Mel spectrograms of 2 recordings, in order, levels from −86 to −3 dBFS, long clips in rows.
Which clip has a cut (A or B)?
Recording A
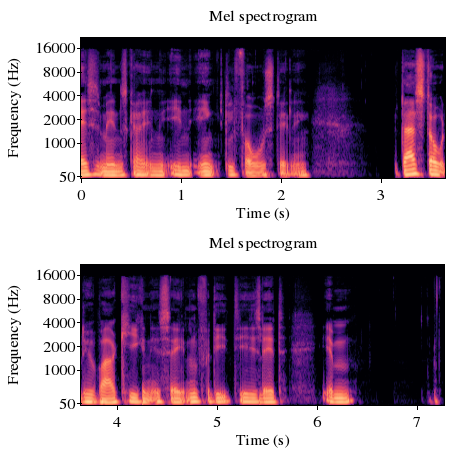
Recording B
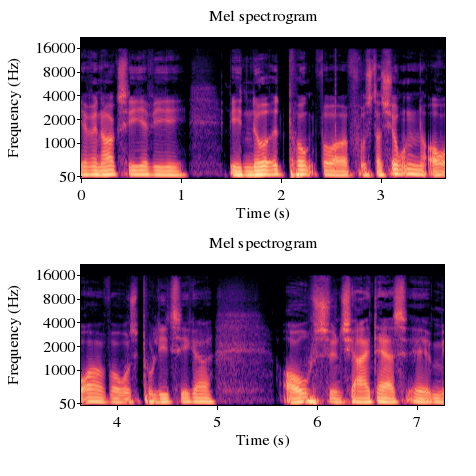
A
